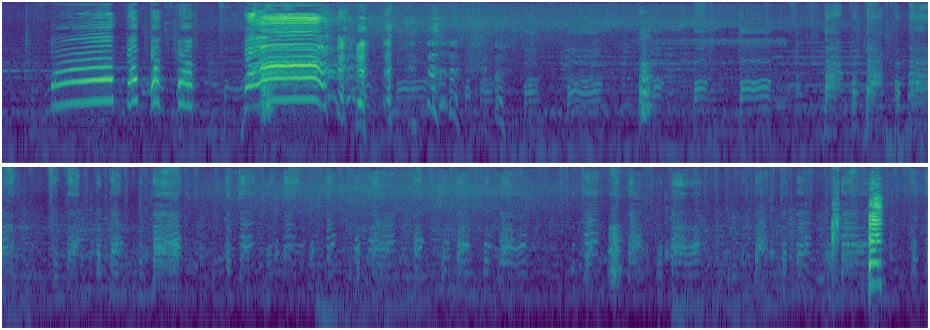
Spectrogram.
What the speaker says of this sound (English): These chickens are way smarter than Earth chickens.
